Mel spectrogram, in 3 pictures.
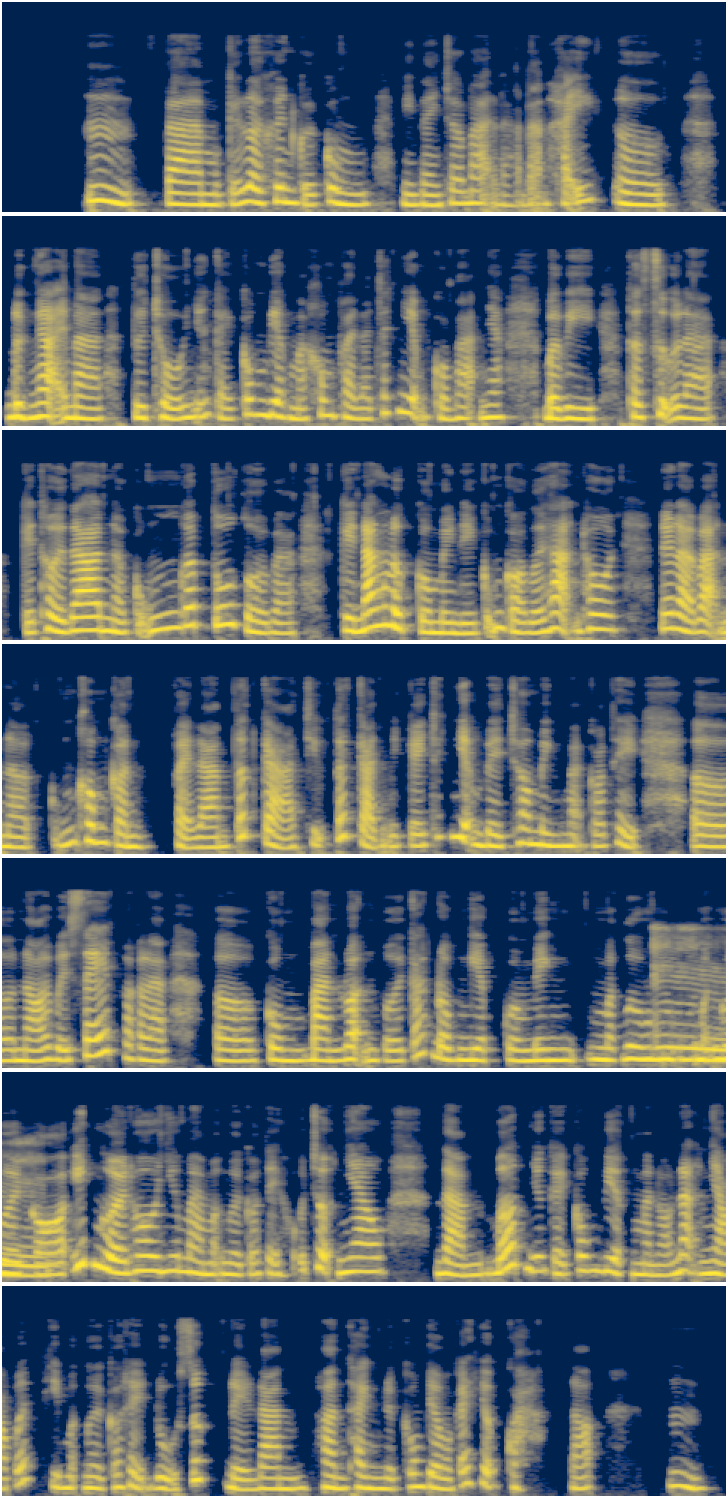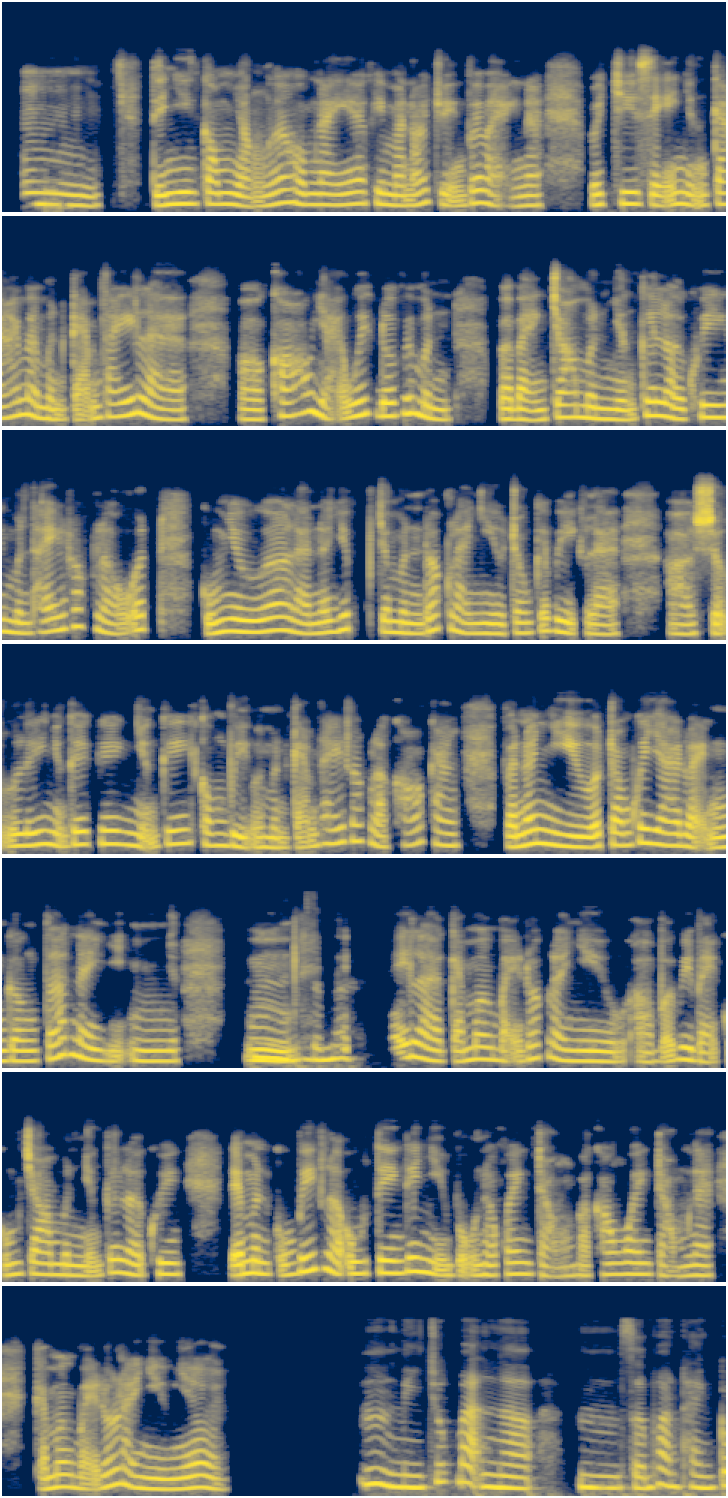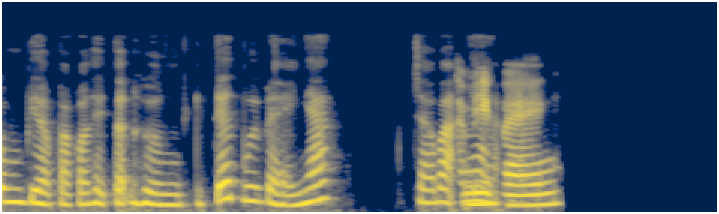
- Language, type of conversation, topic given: Vietnamese, advice, Làm sao tôi ưu tiên các nhiệm vụ quan trọng khi có quá nhiều việc cần làm?
- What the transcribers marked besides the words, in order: tapping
